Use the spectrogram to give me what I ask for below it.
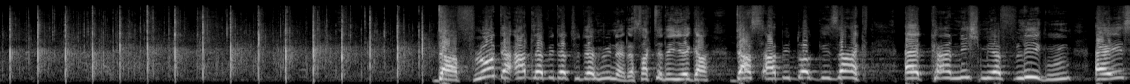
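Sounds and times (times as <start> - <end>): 
audience applause: 0.0 - 4.4
speech: 4.4 - 11.2.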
